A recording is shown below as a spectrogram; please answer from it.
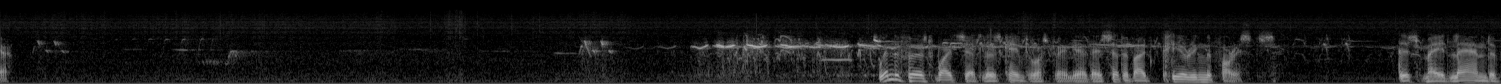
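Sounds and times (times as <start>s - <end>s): low steady hiss: 0.0s - 15.0s
faint high bird chirps: 0.3s - 2.6s, 3.4s - 14.8s
bird warbling: 5.6s - 14.2s.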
